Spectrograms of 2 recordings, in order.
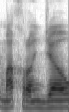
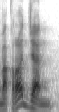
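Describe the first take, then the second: First: The final n merges into a nasal w sound. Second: The word ends with a clear n sound. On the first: The speaker calls it right. "Dibacanya makhrajau" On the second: The speaker calls it wrong. "jangan dibaca makhrajan"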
